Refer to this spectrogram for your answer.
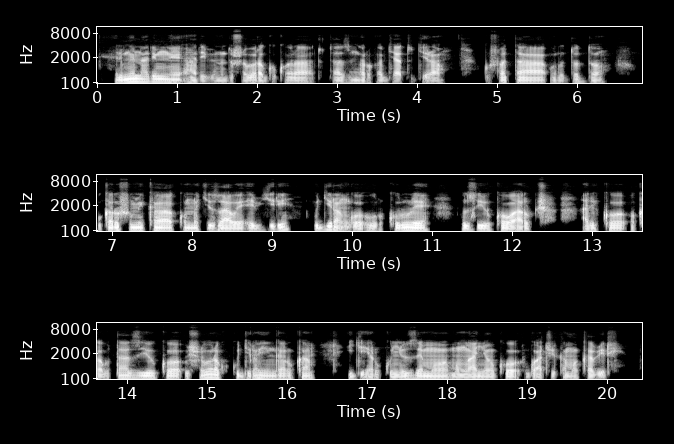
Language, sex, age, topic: Kinyarwanda, male, 25-35, health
